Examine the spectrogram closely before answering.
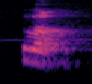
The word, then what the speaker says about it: phloem: It's called phloem, and it's spelled like this.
